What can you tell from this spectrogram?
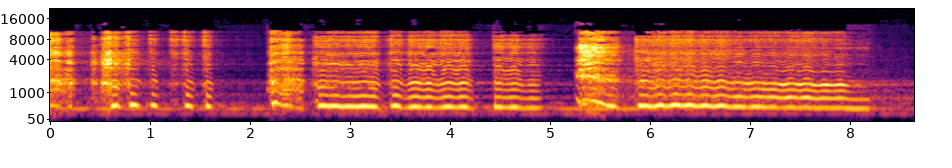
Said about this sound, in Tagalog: Nang gabing yun, nakahiga ako ng diretso sa matigas kong kama nang makarinig ako ng kakaibang ingay. Parang may umiiyak na babae.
